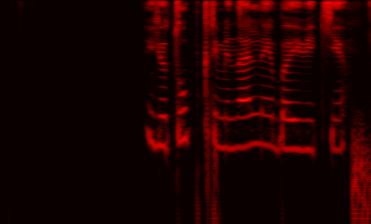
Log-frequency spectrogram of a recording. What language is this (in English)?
Russian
